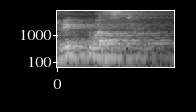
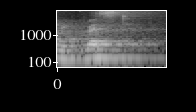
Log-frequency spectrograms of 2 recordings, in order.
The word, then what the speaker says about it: request: And the pronunciation of the word is request, not request. And the request is used both as a noun and verb.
